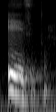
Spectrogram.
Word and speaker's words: êxito: assento é o circunflexo ele é usado para indicar que a vogal tônica da palavra deve ser pronunciada de maneira mais fechada então ao contrário do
